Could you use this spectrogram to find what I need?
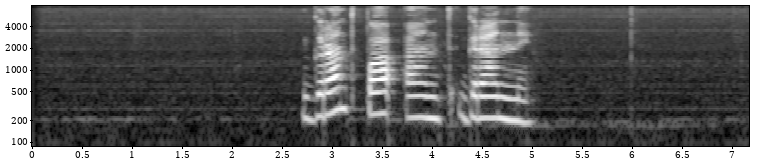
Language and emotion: Russian, neutral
